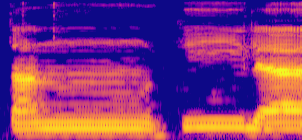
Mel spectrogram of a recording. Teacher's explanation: তানকিলা তা ওপেন রাখবেন আর নুন সাকিন এখানে আমরা এফা করব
